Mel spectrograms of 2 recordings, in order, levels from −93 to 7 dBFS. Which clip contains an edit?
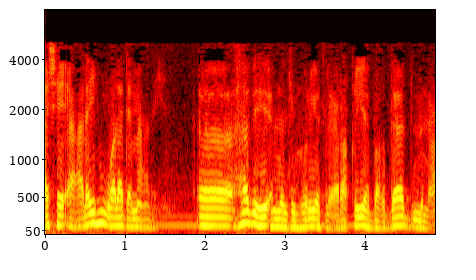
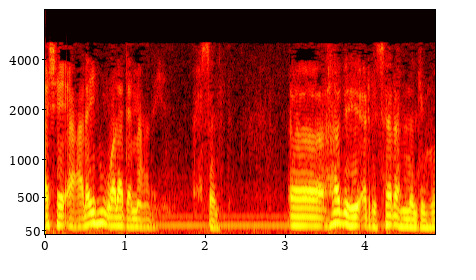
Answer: first; 2 cuts; at 1.8 s, 2.8 s

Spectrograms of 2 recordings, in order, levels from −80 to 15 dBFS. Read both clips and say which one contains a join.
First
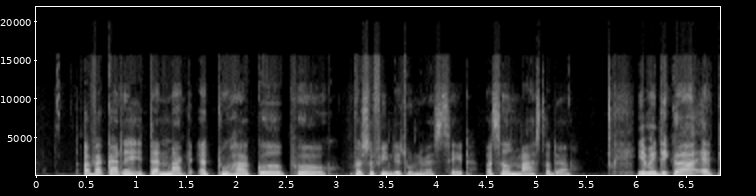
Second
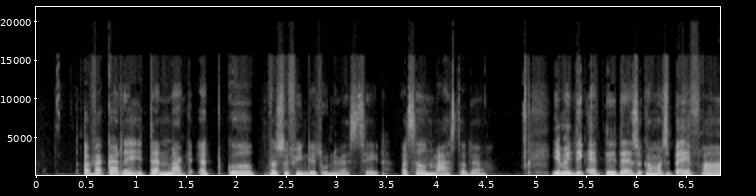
second; 3 cuts; at 1.8 s, 2.2 s, 5.5 s

